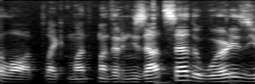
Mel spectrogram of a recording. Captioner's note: speaking foreign language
